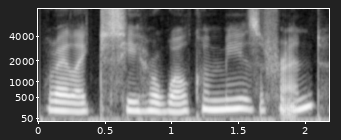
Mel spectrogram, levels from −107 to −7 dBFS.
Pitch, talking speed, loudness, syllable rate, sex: 200 Hz, 300 wpm, -16 LUFS, 6.3 syllables/s, female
